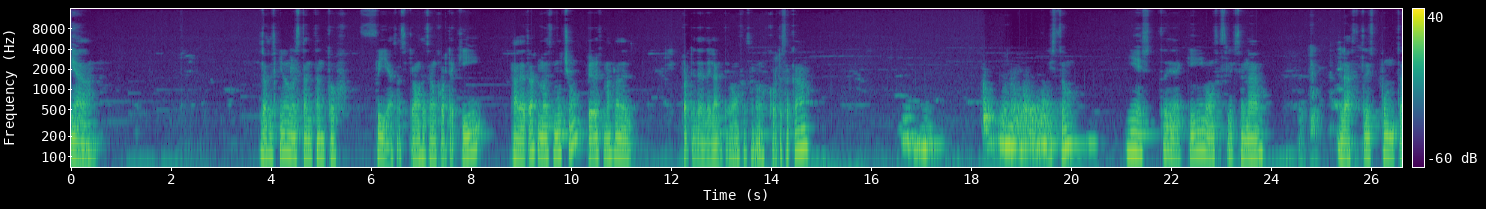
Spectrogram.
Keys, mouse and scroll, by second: 2.0-3.7 middle drag, 5.0 ctrl+r, 7.1 click, 10.4 middle click, 10.4-11.6 drag, 11.9 ctrl+r, 14.6 middle click, 17.6-21.4 middle drag, 22.6-25.0 middle drag.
